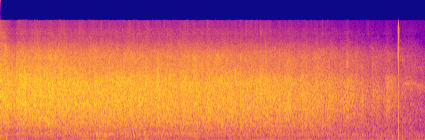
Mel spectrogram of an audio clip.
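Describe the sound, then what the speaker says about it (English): Sustained applause from a sizable audience, dense and even, gradually fading toward the end. "Let's give a round of applause to our prose finalists."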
